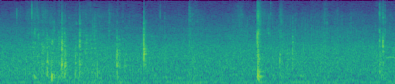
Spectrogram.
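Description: Dry sticks snap and crack as they are broken.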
